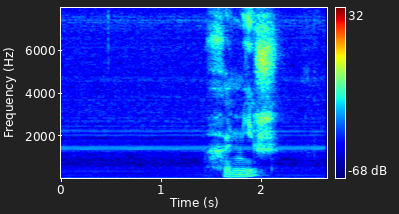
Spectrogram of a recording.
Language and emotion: Russian, neutral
